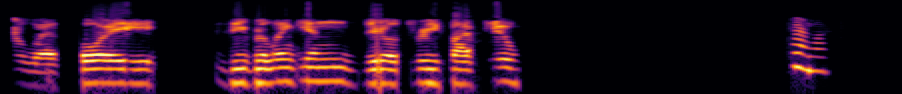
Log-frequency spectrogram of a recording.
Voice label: Tempe Police, scanner; SimulcastF-Tempe

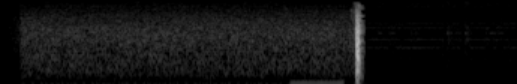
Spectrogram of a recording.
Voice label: Medevac, scanner; AirEvacMtOrd

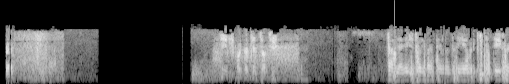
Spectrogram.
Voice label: FD Departments VHF 154.800 Patch, scanner

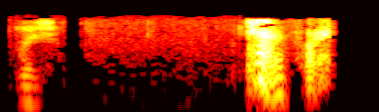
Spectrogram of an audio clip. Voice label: Sheriff, scanner; Shrf Northeast

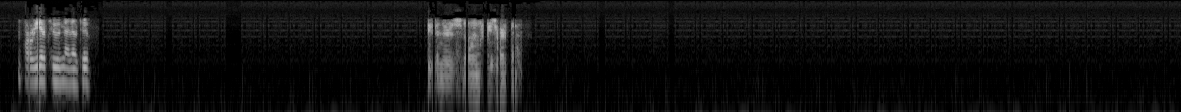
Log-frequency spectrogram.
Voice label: Scottsdale Police, scanner audio; H-Scottsdale

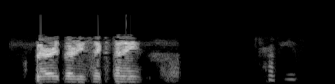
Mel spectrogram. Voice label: Dispatch, scanner

